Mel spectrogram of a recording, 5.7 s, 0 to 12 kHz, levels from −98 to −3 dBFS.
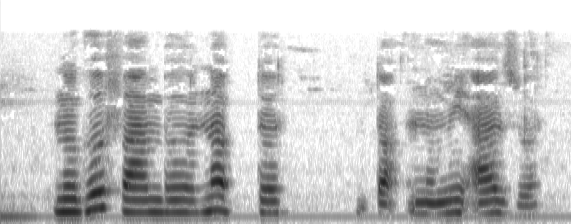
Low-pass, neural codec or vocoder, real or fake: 7.2 kHz; none; real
